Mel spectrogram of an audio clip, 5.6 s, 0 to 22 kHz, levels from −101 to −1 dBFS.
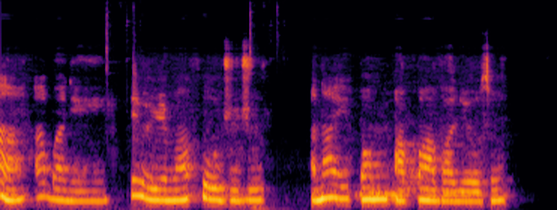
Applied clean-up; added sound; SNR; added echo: neural mask model Resemble Enhance denoiser.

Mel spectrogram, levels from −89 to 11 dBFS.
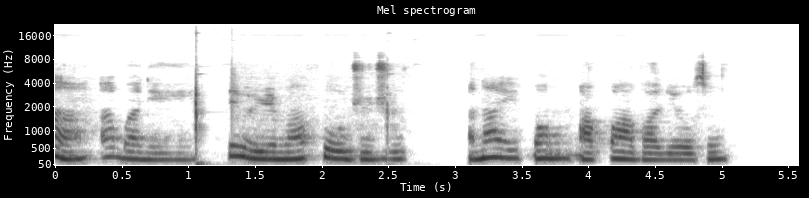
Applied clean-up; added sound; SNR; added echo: neural mask model DeepFilterNet 3.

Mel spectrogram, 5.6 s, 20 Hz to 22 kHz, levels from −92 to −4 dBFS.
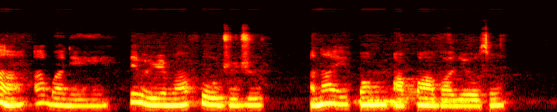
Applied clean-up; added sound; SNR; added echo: none; none; none; none.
